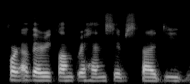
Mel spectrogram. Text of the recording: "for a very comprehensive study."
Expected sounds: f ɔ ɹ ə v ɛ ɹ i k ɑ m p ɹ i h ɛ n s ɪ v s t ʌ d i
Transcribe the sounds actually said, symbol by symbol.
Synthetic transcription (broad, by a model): f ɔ ɹ ə v ɛ ɹ i k ɑ m p ɹ i h ɛ n s ɪ v s t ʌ d i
